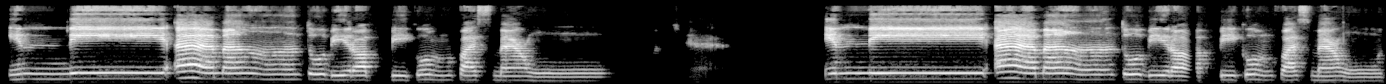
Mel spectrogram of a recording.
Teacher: nunnya ghunah ya karena dia nunnya tasdid juga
